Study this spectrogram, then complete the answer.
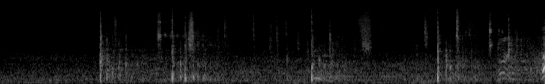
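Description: A tennis ball is struck hard with a racket, back and forth.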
